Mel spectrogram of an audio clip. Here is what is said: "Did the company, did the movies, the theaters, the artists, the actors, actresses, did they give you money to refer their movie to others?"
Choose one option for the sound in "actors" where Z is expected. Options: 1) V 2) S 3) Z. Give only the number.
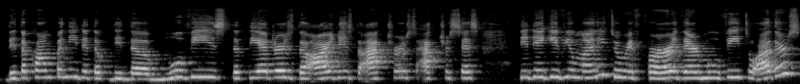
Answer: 2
